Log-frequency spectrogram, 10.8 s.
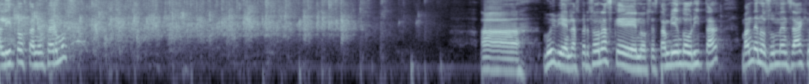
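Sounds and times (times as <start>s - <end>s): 
speech: 0.0s - 1.2s, 6.4s - 10.7s
audience applause: 0.0s - 5.7s.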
